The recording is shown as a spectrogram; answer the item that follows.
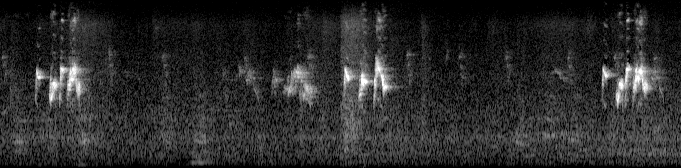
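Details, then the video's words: Red-whiskered bulbul singing during trapping of wild bulbuls. Three separate bursts of cheerful, bubbling warbled whistles, each about half a second long, are spaced several seconds apart, with light rustles between them. "Bẫy chào mào"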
